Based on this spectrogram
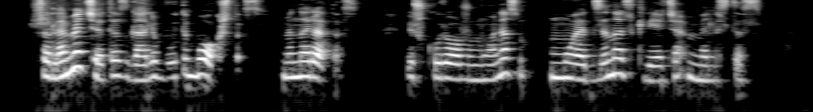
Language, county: Lithuanian, Kaunas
